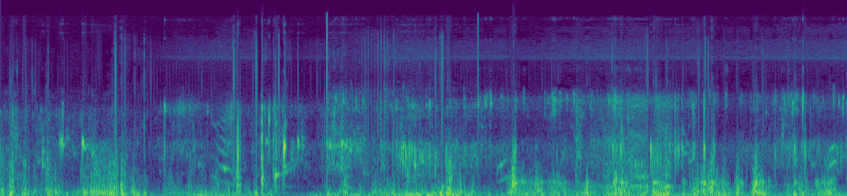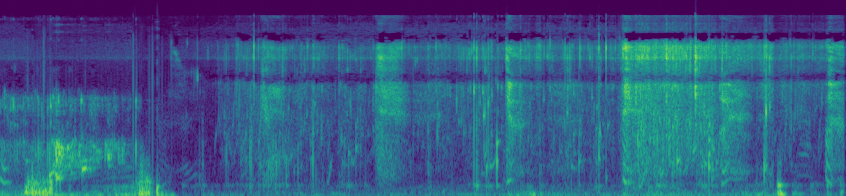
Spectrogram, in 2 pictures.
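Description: Muffled rushing water and knocks picked up by a submerged action camera as it moves through the water. About ten seconds in, the sound drops to a quieter, thinner wash of water with more hiss.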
